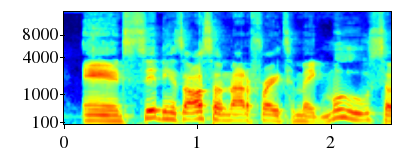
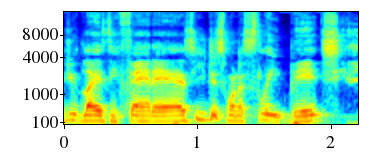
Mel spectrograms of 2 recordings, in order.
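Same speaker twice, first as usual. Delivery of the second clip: deadpan insult; 5 dB quieter than usual. Retold or imitated. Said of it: "he be so dead ass".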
